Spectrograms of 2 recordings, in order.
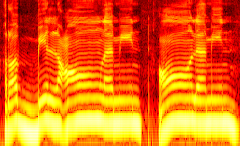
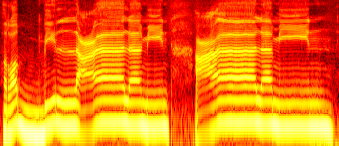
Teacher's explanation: Karena ain itu tidak keluar dari hidung melainkan dari tengah tengah tenggorokan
